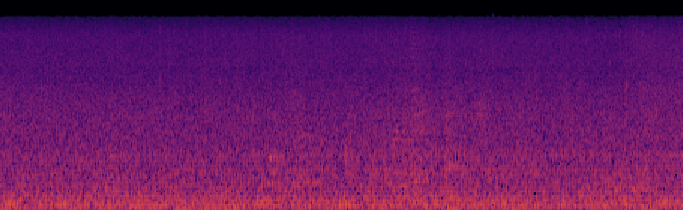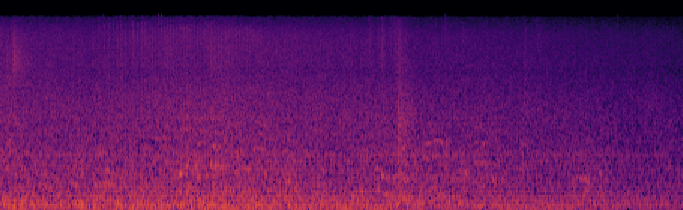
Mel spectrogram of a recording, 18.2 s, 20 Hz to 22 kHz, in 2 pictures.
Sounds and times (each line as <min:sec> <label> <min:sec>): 0:09.4 motorbike 0:13.4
